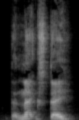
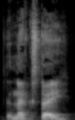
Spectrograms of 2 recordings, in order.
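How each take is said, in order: Both takes have the same delivery.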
